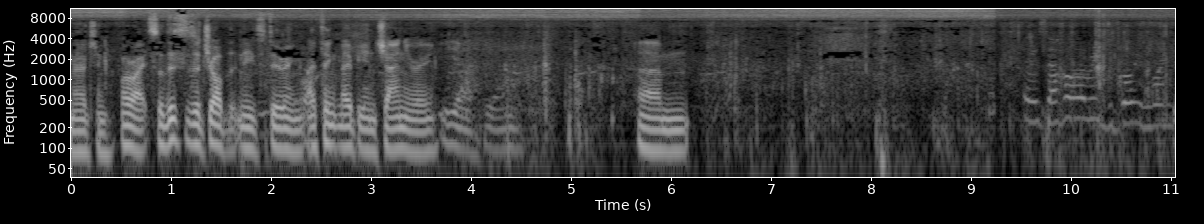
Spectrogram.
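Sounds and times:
footsteps on sandy path: 3.9 - 11.0.

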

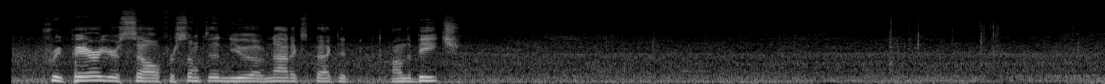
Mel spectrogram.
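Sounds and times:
outdoor background noise: 0.1 - 11.0
steady low hum: 0.2 - 11.0.

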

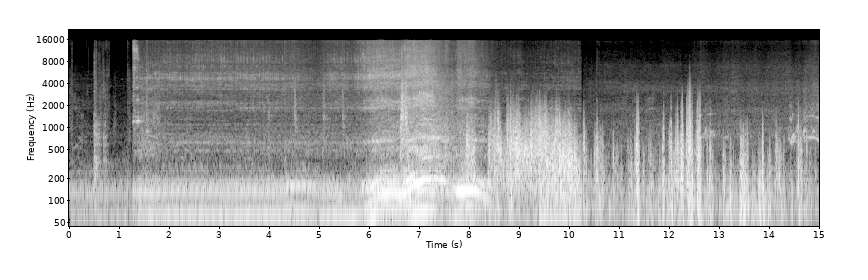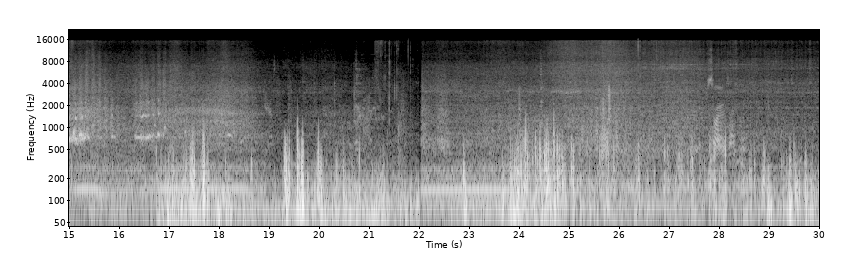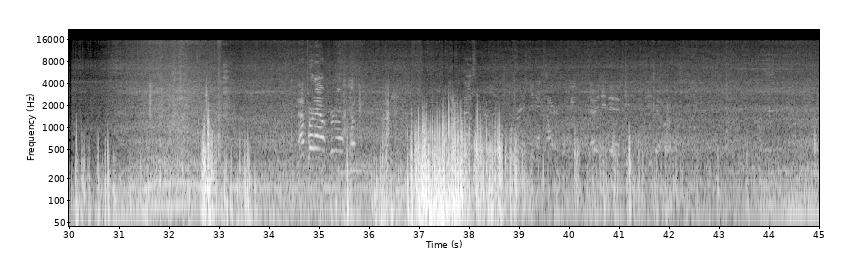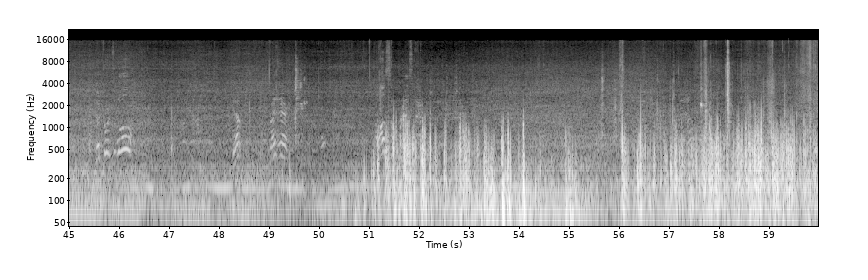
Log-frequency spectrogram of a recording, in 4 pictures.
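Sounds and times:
car engine revving: 1.2 - 59.9
sharp knocks and crunches: 55.7 - 59.9.

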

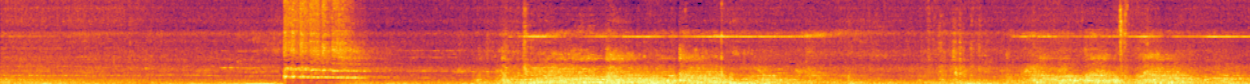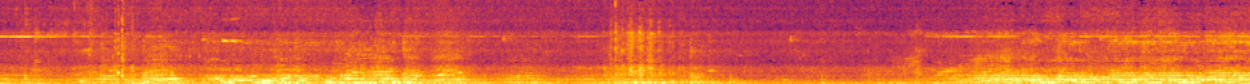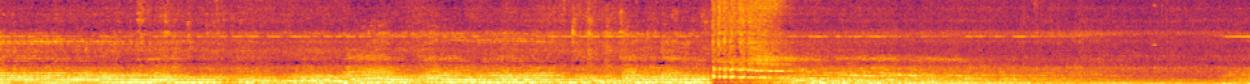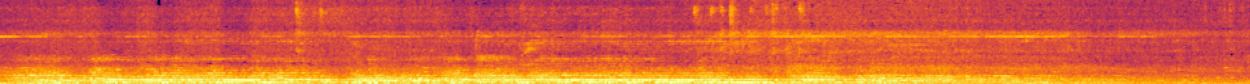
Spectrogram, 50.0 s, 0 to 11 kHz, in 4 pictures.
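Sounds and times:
ride machinery whining: 0.0 - 50.0.

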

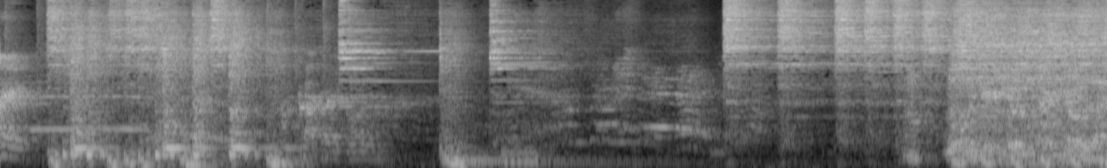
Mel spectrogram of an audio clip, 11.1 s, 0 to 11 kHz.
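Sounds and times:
cymbals struck: 0.5 - 5.6, 7.2 - 9.9.

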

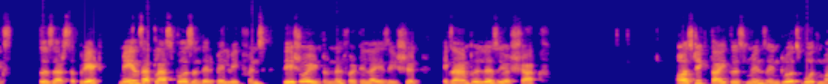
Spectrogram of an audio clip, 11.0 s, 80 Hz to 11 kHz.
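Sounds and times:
computer mouse clicks: 8.2 - 9.0.

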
